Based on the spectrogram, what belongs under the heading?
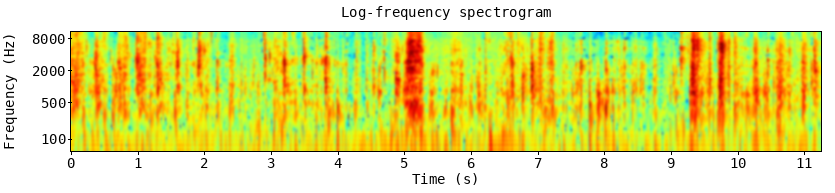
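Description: Close-miked wet chewing and lip-smacking of a person eating spiced sheep's head meat, with many sharp mouth clicks and louder noisy bursts about five seconds in and again near the end.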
